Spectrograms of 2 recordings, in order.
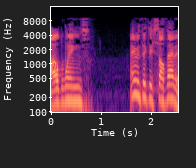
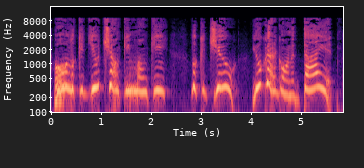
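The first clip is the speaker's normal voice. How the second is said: very high, drawn-out mock baby-talk; fun dog voice; 14 semitones higher, 4 dB louder than usual. Groomer talking to the dog about its diet, squeaky fun dog voice. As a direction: squeal it like cooing at a pet. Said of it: "the fun dog voice".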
